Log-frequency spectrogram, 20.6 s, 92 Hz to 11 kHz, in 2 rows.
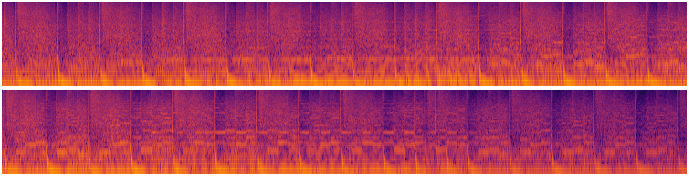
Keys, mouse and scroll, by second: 0.8 drag, 1.3-2.7 drag, 3.1-4.1 drag, 4.1 scroll up 3, 4.9 n, 5.0 click, 5.5 click, 7.1-8.6 drag, 9.2 click, 10.6 click, 11.1 click.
